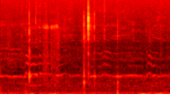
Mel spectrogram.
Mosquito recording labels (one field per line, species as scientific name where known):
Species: Mansonia africanus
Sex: female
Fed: unfed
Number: one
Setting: cup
